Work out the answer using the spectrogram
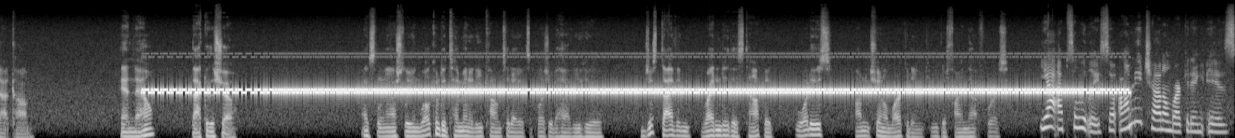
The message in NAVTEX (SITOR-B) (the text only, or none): LES MEURTRIERS, SE RENDANT COMPTE QUIL EST AVEUGLE, LE FONT TOMBER DANS LESCALIER.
